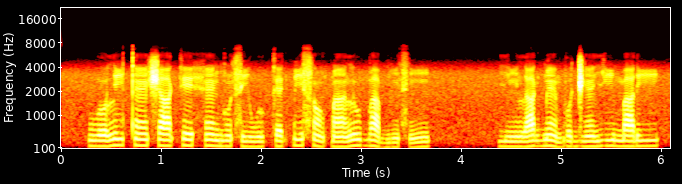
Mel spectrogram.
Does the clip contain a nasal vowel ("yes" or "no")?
yes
